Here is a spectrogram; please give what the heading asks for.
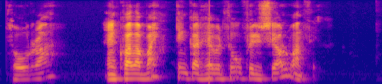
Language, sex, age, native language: Icelandic, male, 60-69, Icelandic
